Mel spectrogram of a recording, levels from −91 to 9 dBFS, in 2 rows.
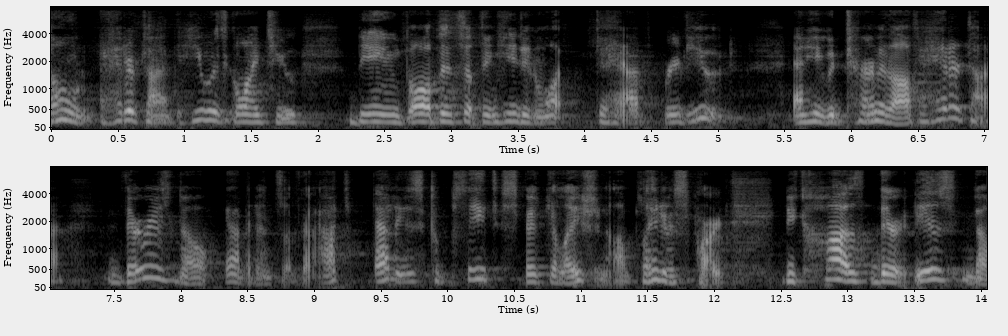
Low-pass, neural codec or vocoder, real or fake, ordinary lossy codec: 7.2 kHz; codec, 44.1 kHz, 2.6 kbps, SNAC; fake; MP3, 64 kbps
